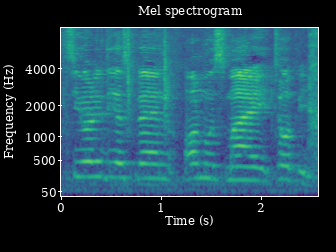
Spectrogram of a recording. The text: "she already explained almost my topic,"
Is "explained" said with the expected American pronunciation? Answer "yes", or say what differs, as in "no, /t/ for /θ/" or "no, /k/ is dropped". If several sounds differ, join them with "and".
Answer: no, /k/ is dropped and /d/ is dropped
